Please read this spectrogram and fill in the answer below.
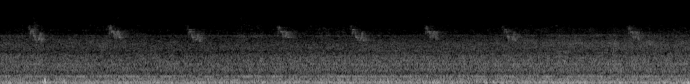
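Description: Alsthom diesel-electric locomotive running slowly as it pulls its train out, a low steady rumble with a faint continuous hum. Over it, a bird repeats a short high descending chirp about two to three times a second.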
